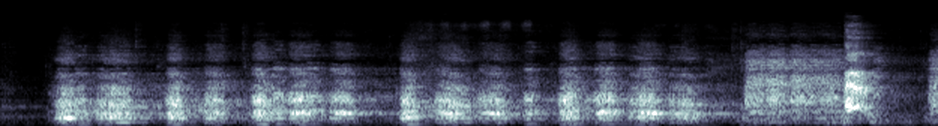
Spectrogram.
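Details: Pet dog reacting to keyboard sound effects with continuous rough, pulsing vocal grumbles roughly every half second, ending with a brighter hissy burst and a sharp click.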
